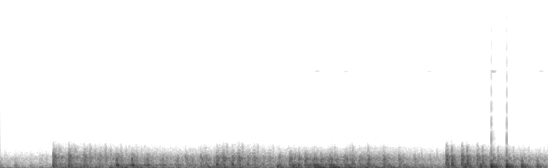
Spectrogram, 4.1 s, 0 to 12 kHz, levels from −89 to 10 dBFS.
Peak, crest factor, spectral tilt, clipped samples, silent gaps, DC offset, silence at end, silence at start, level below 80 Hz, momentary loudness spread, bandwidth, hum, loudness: -4 dBFS; 20 dB; -14 dB/octave; under 0.1%; none; under 0.1%; 0 s; 0 s; -30 dBFS; 11 LU; 2.3 kHz; none; -25 LUFS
